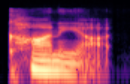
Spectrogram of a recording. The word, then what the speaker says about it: Conneaut: Also, the chat's letting you know Conneaut, Ohio is pronounced Conneaut.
